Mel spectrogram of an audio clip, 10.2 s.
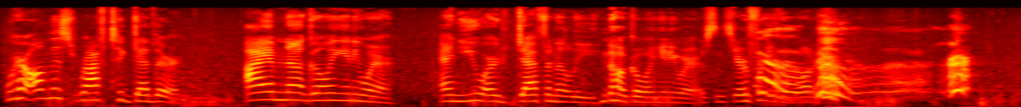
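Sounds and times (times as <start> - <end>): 
speech: 0.1 - 9.0
dog barking: 7.6 - 10.2.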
